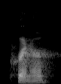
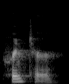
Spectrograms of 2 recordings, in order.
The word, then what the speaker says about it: printer: As I read them, notice how I just glide over the letter T in my pronunciation. Interview, enter, printer, winner.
